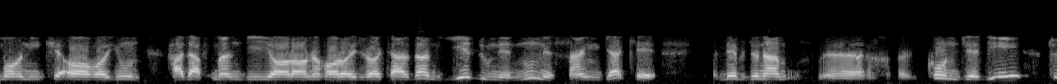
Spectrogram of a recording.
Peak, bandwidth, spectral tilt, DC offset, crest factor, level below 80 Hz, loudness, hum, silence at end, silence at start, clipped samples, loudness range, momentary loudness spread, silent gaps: -2 dBFS; 4 kHz; -5 dB/octave; under 0.1%; 16 dB; -72 dBFS; -19 LUFS; none; 0 s; 0 s; under 0.1%; 4 LU; 11 LU; none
